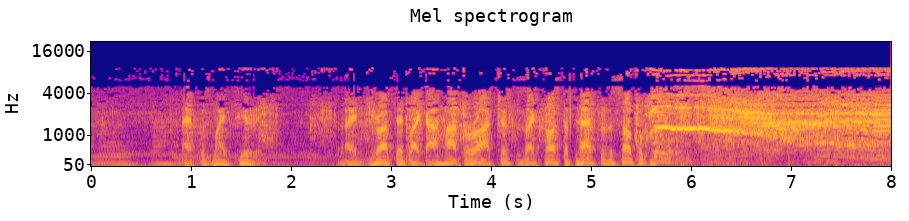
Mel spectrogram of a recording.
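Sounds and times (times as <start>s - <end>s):
speech: 0.9s - 6.4s
woman screaming near a sulfur spring pool: 5.7s - 7.9s.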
